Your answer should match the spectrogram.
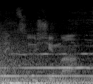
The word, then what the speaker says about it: Tsushima: you explore the world of sushima tsushima so that's how you pronounce it it's tsushima not tsushima exploration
